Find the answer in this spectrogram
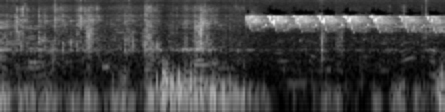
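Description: Low rumble on the microphone through the first half, then a bird's rapid high trill of short repeated notes, about seven a second, starting a little past halfway and running on.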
